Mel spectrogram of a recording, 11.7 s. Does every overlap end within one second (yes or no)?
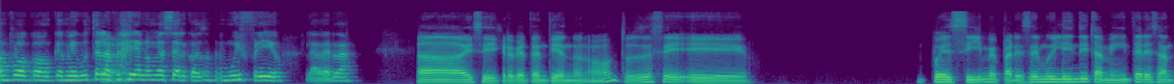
yes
